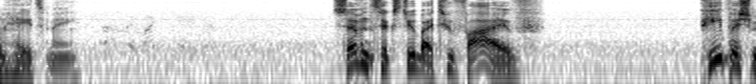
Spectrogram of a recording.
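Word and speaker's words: PPSh: 762 by 25 peepish m. Okay, I I apologize game. I apologize. I know most people pronounce it papa, but must confess a certain fondness for the term peepish.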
